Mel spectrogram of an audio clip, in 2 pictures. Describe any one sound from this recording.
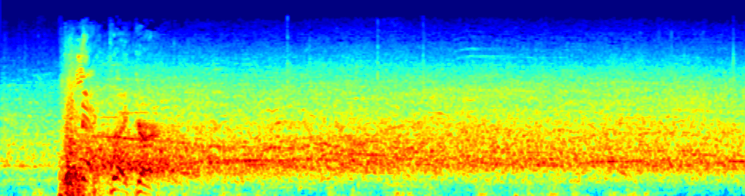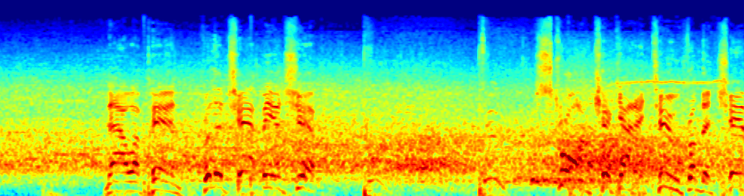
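A large crowd roars and cheers steadily.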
